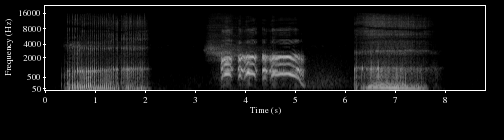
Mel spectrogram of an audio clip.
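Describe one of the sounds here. A cartoon man snores loudly.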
